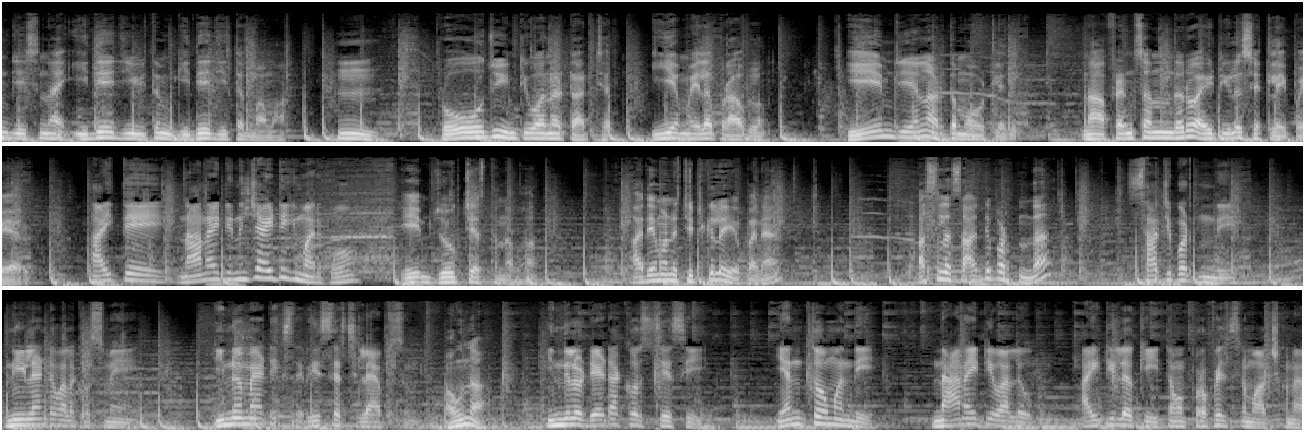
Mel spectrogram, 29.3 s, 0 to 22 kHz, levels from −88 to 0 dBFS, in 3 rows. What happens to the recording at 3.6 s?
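Nothing goes wrong at 3.6 s; the audio plays through that moment intact, with no dropout, click, glitch or other fault.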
